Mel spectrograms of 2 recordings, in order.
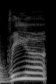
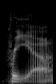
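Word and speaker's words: Riya: Uh, I think it's R I Y A. Ria, I guess. Ryan. Okay. I would say Rya.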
